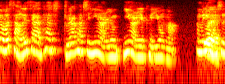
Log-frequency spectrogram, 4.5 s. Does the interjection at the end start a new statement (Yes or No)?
No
